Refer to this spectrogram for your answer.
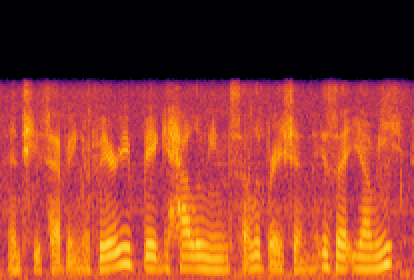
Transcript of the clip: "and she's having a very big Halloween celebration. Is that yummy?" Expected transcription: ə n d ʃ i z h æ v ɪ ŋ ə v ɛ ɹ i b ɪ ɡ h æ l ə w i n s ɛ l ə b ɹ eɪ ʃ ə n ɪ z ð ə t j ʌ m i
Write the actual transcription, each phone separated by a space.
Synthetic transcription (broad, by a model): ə n ʃ i z h æ v ɪ ŋ ə v ɛ ɹ i b ɪ ɡ h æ l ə i n s ɛ l ə b ɹ eɪ ʃ ə n ɪ z ð ə t j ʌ m i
